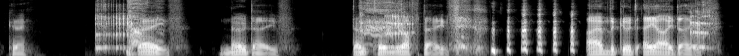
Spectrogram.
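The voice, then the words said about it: Voice-changed imitation of HAL computer. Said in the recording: “I've got a live voice changer that will make me sound like Hal.”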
